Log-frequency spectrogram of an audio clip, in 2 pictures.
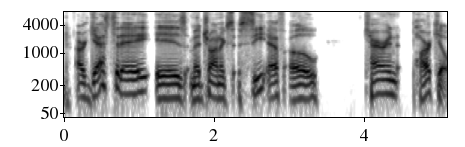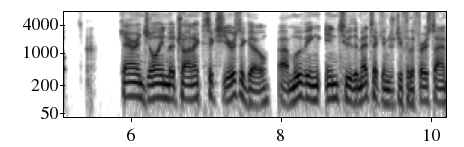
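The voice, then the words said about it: Voice affected by a cold. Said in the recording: “Please excuse uh, my voice. I have a bit of a cold”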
